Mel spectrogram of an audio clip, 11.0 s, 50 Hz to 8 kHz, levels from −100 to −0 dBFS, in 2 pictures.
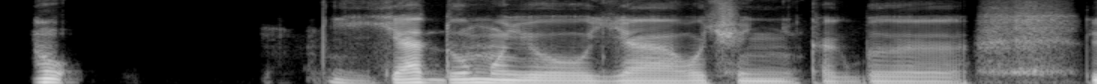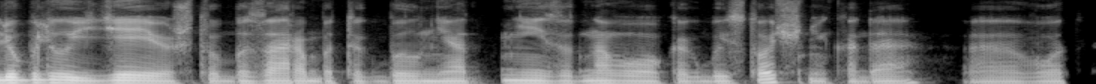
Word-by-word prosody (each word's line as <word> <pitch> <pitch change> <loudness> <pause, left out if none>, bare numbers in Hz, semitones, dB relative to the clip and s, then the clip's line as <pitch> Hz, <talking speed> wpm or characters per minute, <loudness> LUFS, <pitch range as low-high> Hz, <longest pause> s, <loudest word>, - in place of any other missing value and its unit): Ну 125 -3 +1 1.3
Я 110 +3 +1
думаю, 100 -5 +2
я 90 +1 -1
очень 80 -4 -3
как 80 -2 -8
бы, 75 -1 -5 0.6
люблю 100 +1 +5
идею, 90 -1 +5
чтобы 80 0 -4
заработок 85 -2 0
был 85 +2 -1
не 80 0 0
от 80 -1 -1
не 95 -1 +2
из 85 0 -2
одного, 85 -1 -1
как 80 0 -5
бы, 80 +1 -2
источника, 85 -3 -2
да, 80 +7 -4 0.2
э, 75 +2 -6
вот. 75 +1 -5
85 Hz, 125 wpm, -23 LUFS, 80-95 Hz, 1.3 s, люблю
